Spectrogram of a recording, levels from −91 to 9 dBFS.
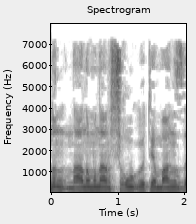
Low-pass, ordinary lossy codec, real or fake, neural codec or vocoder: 7.2 kHz; MP3, 32 kbps; real; none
